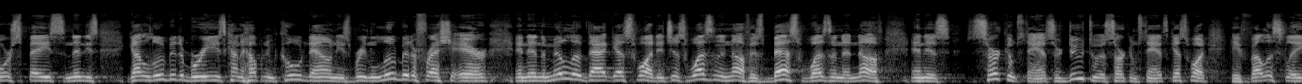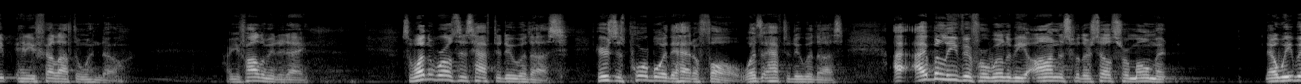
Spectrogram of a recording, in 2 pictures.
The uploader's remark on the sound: was recorded on Sunday, December 10, 2017, during morning service at Celebration Life Family Church.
